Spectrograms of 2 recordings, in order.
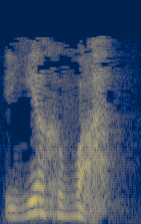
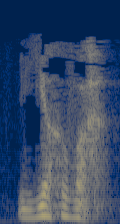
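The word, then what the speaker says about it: Ехва (יהוה): Оно если верить огласовке, которая дошла до нас благодаря масорецкому тексту, в оригинале звучит так. Ехва. Ехва.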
